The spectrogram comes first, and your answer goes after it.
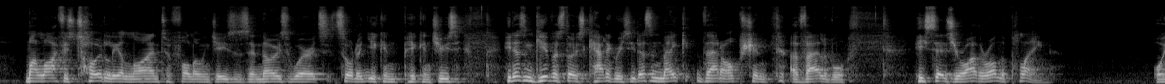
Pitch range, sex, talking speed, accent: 130-160 Hz, male, 200 wpm, Australian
